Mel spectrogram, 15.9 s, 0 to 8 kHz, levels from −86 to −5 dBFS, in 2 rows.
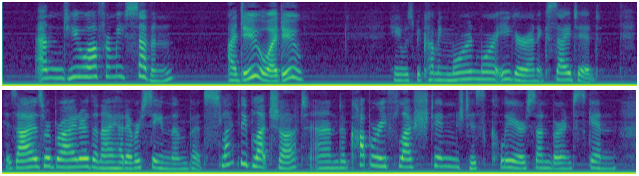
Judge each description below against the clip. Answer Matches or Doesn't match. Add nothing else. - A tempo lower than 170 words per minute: Matches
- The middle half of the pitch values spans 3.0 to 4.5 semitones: Doesn't match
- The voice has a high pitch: Matches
